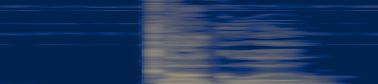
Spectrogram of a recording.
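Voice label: "gargoyle", Australian English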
